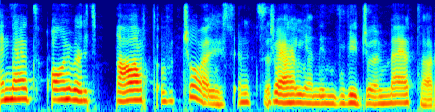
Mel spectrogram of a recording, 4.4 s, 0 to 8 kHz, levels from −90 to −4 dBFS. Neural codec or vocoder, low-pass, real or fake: codec, 24 kHz, 1.5 kbps, HILCodec; 7.2 kHz; fake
